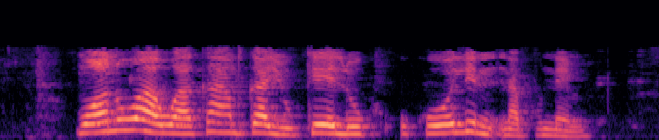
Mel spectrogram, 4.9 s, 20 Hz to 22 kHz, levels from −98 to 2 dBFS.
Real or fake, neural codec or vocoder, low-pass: real; none; 5.4 kHz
